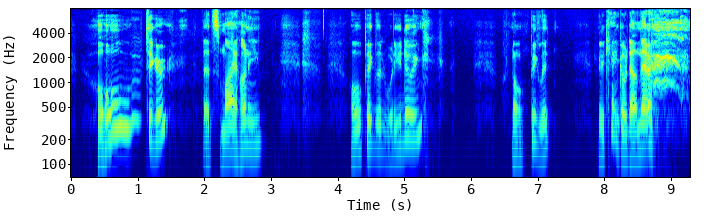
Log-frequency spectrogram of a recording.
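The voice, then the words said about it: Winnie the Pooh character voice. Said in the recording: “best Winnie the Pooh impression”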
